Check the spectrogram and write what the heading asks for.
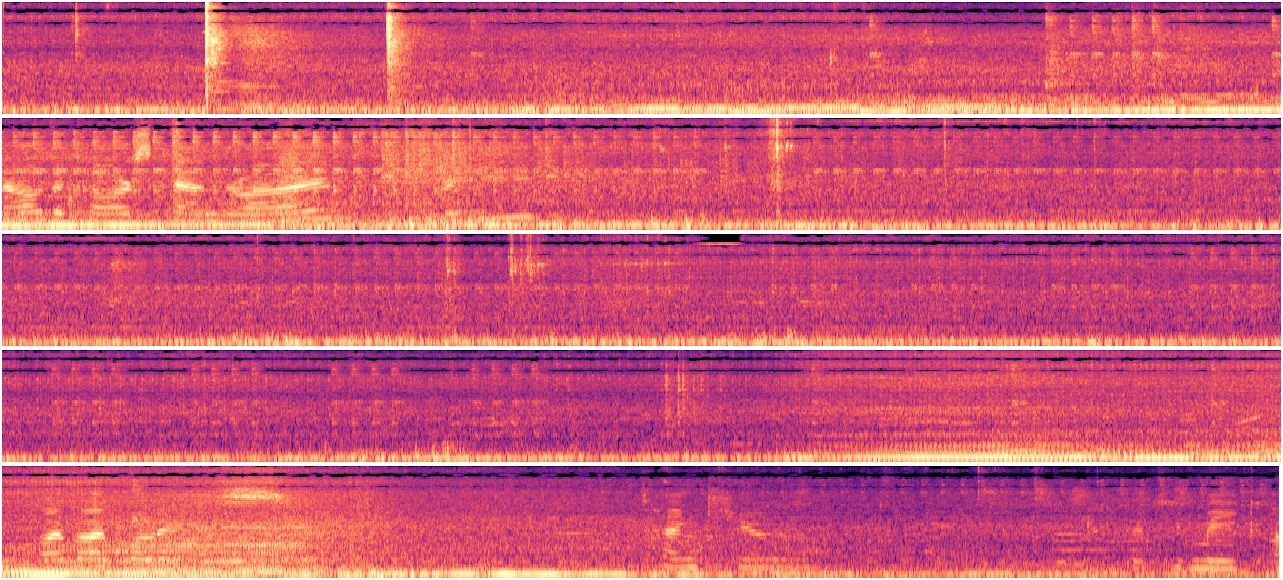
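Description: City street traffic: cars running past and pulling away, rising in pitch as they accelerate, over a steady rumble, with voices of people nearby.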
